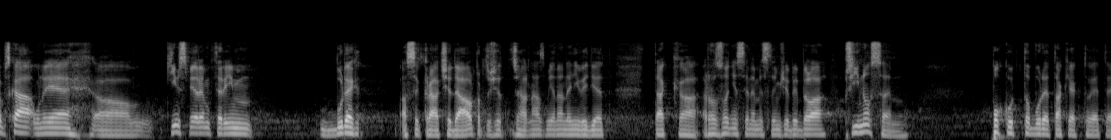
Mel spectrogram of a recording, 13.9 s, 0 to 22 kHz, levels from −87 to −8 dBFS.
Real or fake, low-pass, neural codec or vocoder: fake; 7.2 kHz; codec, 16 kHz, 4 kbps, X-Codec, WavLM features, trained on Multilingual LibriSpeech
